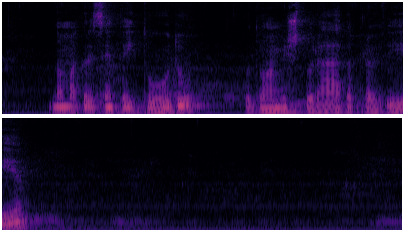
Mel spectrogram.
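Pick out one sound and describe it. A spatula stirs and sloshes liquid in a pan.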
